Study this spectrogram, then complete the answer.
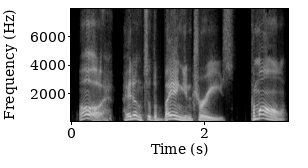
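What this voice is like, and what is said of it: Old Southern character voice. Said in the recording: “he sounds like this like real old like like southern character”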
